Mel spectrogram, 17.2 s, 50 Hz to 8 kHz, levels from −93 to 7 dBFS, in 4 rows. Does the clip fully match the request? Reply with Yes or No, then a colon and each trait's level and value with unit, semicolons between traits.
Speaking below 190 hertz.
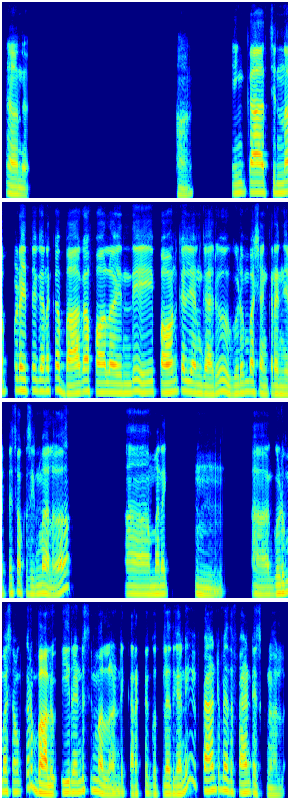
Yes: low, 135 Hz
